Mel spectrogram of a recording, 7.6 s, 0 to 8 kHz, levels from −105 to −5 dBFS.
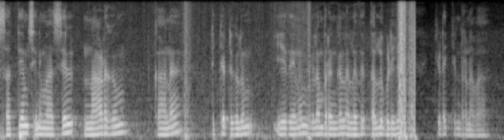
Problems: background sounds at intervals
